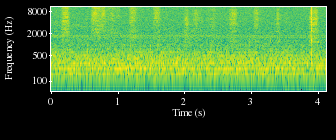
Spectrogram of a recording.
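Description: Faint stylus strokes on an iPad's glass screen during handwriting: a run of short scratches, with a sharper tap near the end.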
